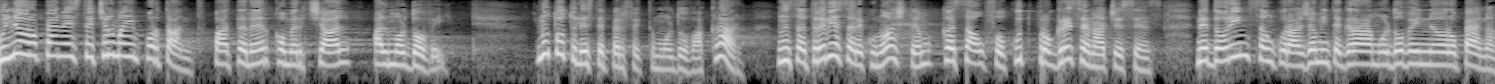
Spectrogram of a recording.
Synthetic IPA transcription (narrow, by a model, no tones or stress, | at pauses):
uniuneaeuɾo̞peanəje̞st̪e̞t͡ʃe̞lmajimpo̞rt̪ant̪part̪e̞ne̞rko̞me̞rt͡ʃial | almo̞ld̪o̞ve̞j | nut̪o̞t̪ulje̞st̪e̞pe̞rfe̞k̚t̪ɨnmo̞ld̪o̞vaklar | ɨnsət̪ɾe̞buje̞səɾe̞kunoaʃt̪e̞mkəsawfəkut̪pɾo̞ɡɾe̞se̞ɨnat͡ʃest̪se̞nsne̞d̪o̞ɾimsəɨŋkuɾaʒəmint̪e̞ɡɾaɾeamo̞ld̪o̞vejɨnunaeuɾo̞peanə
